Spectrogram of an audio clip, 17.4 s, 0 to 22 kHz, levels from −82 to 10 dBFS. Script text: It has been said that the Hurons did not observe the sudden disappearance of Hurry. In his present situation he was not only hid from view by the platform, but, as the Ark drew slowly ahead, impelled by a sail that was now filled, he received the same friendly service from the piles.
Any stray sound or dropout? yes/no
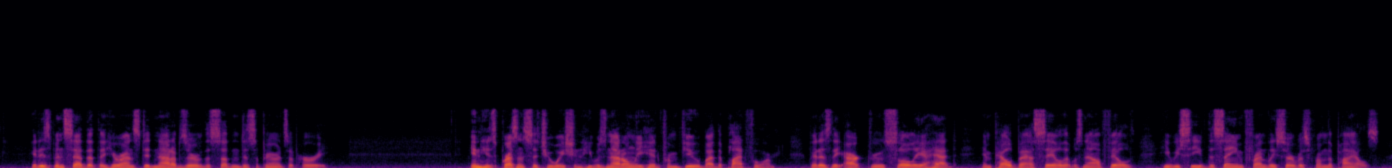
no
